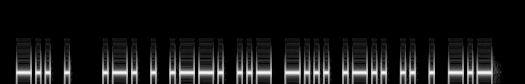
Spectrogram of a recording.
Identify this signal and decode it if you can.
Morse code, heard as a keyed tone, about 25 wpm, 550 Hz. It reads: DE REPUBLIEK
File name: Files Web tls / Morse on9fv / morse25kps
